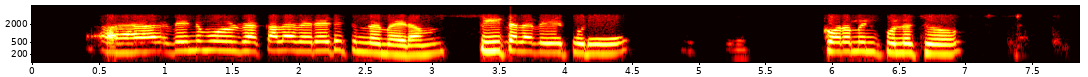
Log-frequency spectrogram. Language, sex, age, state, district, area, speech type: Telugu, female, 30-45, Telangana, Hanamkonda, rural, conversation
